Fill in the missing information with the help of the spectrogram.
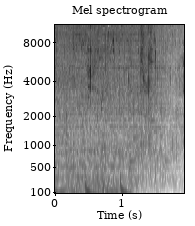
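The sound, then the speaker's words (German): Water from the world's largest indoor waterfall, inside an airport, pours and splashes steadily, with a few gurgling surges rising and falling over about two seconds. It is moderately loud, and no one speaks. “Also der Flughafen ist total besonders mit seinen ganzen tropischen Pflanzen, Kinos, Swimmingpool und der hat auch den größten Indoor-Wasserfall der Welt.”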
